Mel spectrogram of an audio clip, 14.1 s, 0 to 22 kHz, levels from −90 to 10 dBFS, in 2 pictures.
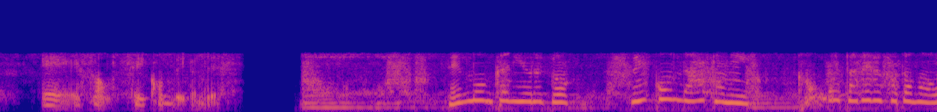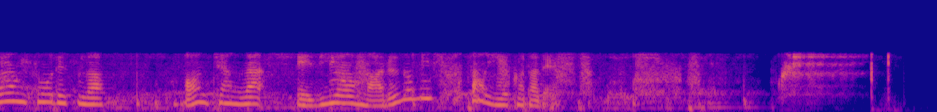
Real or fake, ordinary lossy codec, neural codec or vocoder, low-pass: fake; Opus, 32 kbps; codec, 16 kHz, 4.8 kbps, FACodec; 3.6 kHz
